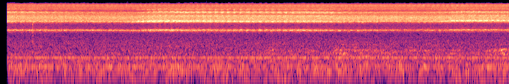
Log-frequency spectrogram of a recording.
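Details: Evening cicada calling at dusk, heard from a home balcony: a dense, steady high-pitched shrill hum with a faint even tone beneath, holding unbroken for the whole stretch with slight swells in loudness.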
